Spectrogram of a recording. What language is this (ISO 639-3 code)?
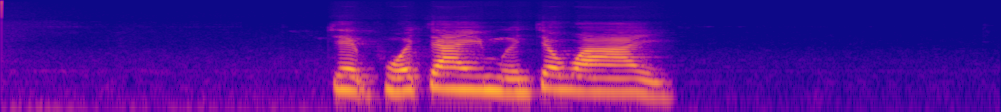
tha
